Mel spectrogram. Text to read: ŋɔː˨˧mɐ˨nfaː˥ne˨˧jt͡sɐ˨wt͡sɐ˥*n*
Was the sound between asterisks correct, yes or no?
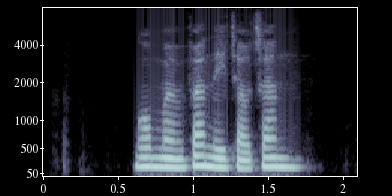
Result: yes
